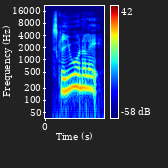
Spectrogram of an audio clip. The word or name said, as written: skriveunderlag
